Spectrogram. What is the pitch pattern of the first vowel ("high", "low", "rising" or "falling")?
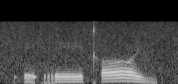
low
